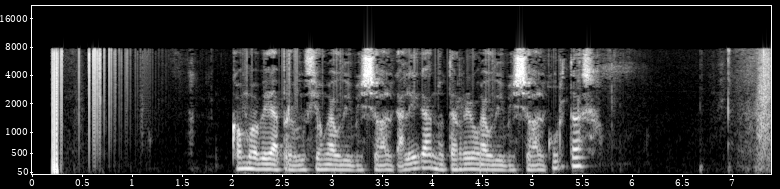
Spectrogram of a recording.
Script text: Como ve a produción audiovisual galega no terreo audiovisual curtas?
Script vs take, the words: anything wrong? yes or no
no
